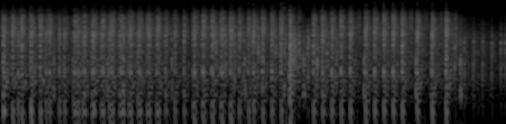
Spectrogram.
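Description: Rapid automatic gunfire in the tactical shooter Squad, loud sustained bursts of closely spaced shots running nearly continuously with a brief break midway.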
